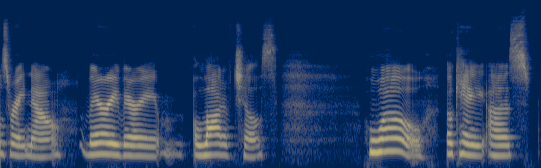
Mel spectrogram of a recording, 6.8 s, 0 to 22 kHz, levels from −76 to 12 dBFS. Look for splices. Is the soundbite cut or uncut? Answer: uncut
